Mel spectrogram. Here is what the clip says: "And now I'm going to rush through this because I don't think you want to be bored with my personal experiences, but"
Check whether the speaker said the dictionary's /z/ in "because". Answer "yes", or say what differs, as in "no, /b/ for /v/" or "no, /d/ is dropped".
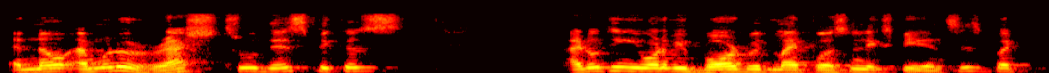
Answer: yes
